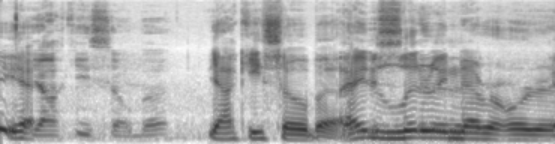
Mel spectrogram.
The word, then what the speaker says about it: yakisoba: And it And it literally was just like Yakasobi with ketchup on it. Like old Yakasoba. I think I said I know. I mixed like Soie the drink. I think you said yakisobi. Yakisoba.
